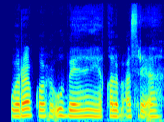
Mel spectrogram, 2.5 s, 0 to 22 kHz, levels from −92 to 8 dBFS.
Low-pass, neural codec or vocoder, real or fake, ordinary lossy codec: 19.8 kHz; codec, 44.1 kHz, 7.8 kbps, Pupu-Codec; fake; MP3, 96 kbps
